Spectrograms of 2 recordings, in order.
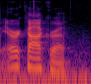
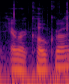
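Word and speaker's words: Aarakocra: Oh, we say that the same. Arakakra. I think a lot of people say Arakokra is what it's technically pronounced. Arakokra. – There's no H, though. – There is an H. No, I mean, there isn't an H. I was looking at the phonetics. There is not an H.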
